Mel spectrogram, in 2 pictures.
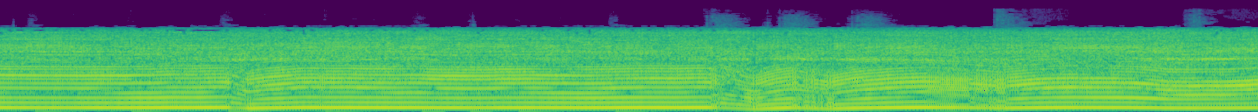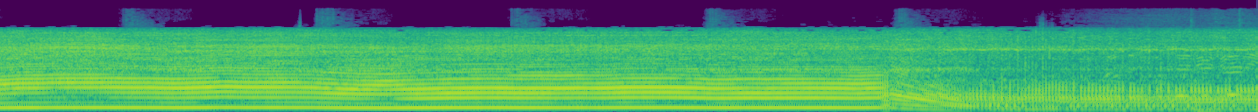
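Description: A chainsaw engine roars loudly, dipping and revving as it cuts through wood, then winds down.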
